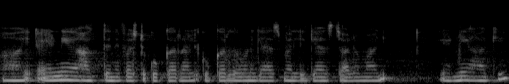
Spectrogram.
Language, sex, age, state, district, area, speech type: Kannada, female, 18-30, Karnataka, Gulbarga, urban, spontaneous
